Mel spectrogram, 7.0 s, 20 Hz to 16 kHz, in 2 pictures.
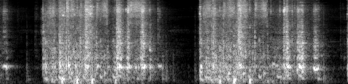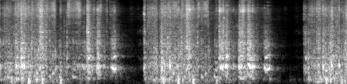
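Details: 1978 Craftsman-branded Tecumseh LAV50 small engine, choked by hand, old gas smell: several quick rattling pull-cord cranks dying out without firing; no-start with timing lost to a sheared flywheel key.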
